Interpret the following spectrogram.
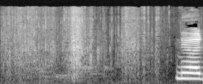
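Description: Clear plastic packaging bag crinkling quietly as a hand squeezes the squishy toy sealed inside it.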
